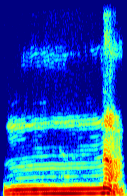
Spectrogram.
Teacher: With na, your tongue is touching your alveolar ridge and it's closing it off. Na, and the sound is coming out your nose. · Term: nasal sound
